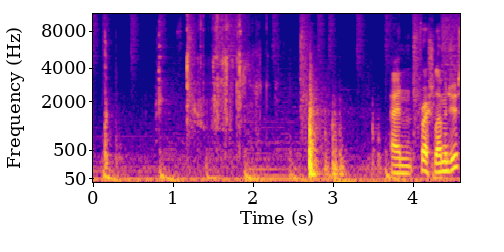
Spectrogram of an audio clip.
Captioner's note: liquid pours; lid twists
